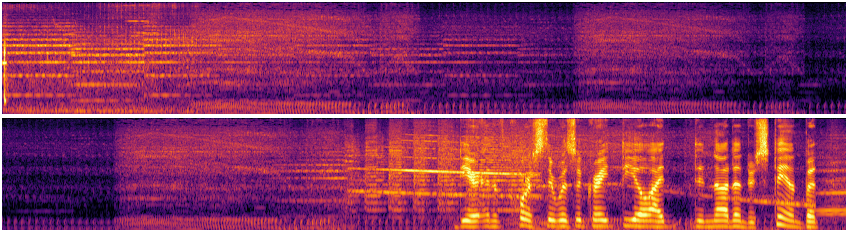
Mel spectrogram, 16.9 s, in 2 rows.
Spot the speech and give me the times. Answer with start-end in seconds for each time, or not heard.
12.9-16.6.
